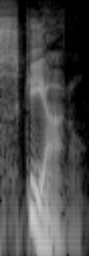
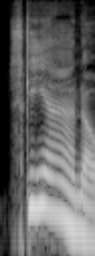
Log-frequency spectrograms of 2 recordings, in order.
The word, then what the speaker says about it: Schiano: me say one thing the correct Italian pronunciation of uh that name was skiano is that how we're supposed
